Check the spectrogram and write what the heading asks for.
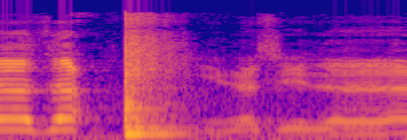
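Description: A man singing while playing a hand-held frame drum: the singing breaks off briefly, one loud drum stroke lands a little over half a second in, and his voice carries on with long bending notes.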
